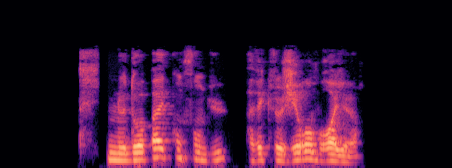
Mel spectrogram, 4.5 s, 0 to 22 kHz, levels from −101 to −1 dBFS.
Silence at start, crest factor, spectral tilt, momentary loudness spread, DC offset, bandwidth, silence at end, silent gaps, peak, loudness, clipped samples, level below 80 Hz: 0.8 s; 18 dB; -6 dB/octave; 16 LU; under 0.1%; 7.8 kHz; 0.95 s; 2.37-2.44 s; -4 dBFS; -22 LUFS; under 0.1%; -60 dBFS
